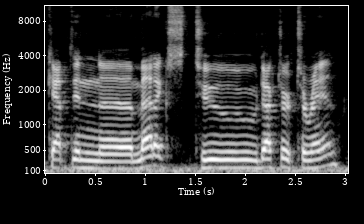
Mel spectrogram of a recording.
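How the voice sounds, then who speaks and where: A man's voice: on the high side, steady tone, slow. A man at a tabletop game, mixing casual chat with lines spoken as a starship captain. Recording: clearly audible background noise.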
